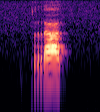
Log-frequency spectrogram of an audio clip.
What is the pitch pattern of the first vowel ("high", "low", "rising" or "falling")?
falling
